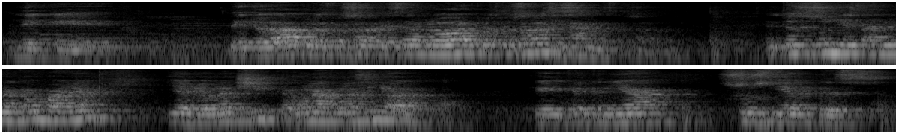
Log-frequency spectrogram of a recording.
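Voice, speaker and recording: A man's voice: on the high side, warm tone. A man preaching a sermon, telling stories and repeating words as he searches for them. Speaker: pastor. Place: church meeting room. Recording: echoey church room from far off, faint noise.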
